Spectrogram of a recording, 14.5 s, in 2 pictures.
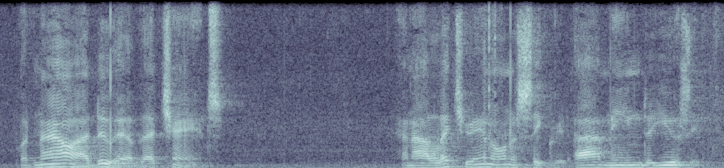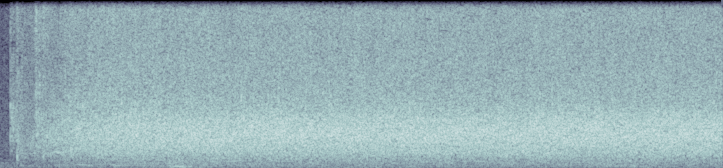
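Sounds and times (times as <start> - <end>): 
speech: 0.2 - 2.3, 4.0 - 7.2
large audience applause: 7.4 - 14.4.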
